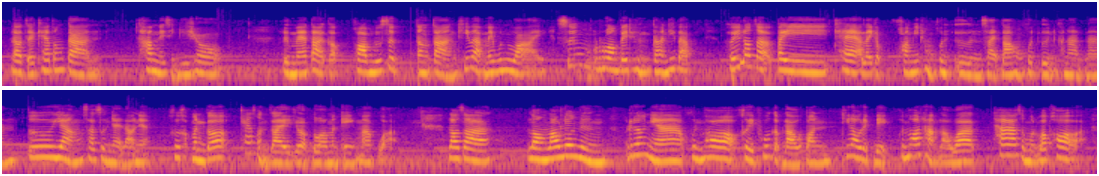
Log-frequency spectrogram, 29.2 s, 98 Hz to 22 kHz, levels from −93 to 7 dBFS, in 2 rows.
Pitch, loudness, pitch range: 240 Hz, -16 LUFS, 220-275 Hz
